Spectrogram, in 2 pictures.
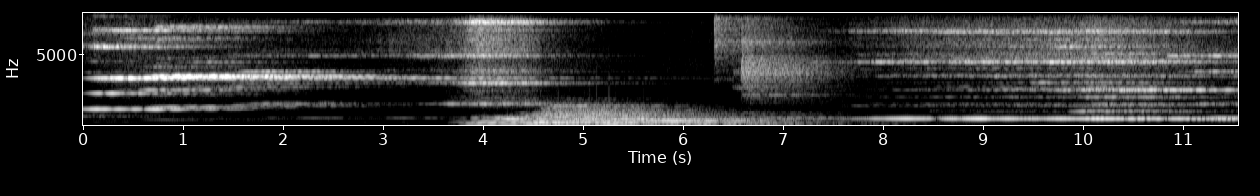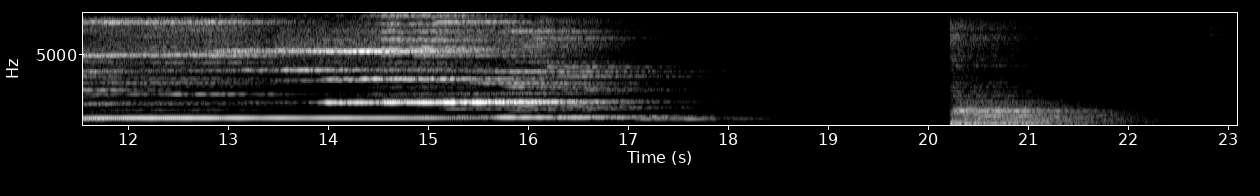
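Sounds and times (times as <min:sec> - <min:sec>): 
waterphone: 0:00.0 - 0:18.0.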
